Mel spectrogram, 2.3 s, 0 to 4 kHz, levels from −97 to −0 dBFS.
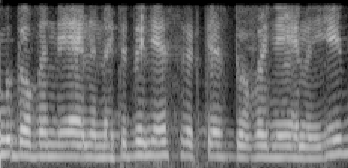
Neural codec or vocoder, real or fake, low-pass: codec, 24 kHz, 0.9 kbps, WavTokenizer, medium music audio release; fake; 3.6 kHz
